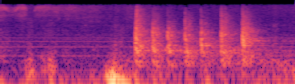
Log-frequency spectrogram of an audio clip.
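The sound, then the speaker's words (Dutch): A dull thump, then a quick, steady series of about seven knocks on a door, fairly loud, with no voices over them, as someone knocks because the doorbell does not work. “Hoe klop je dan?”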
